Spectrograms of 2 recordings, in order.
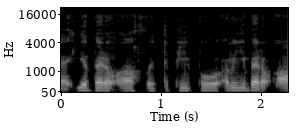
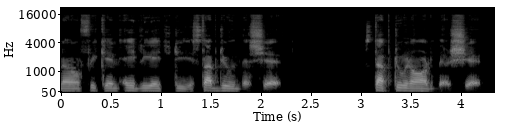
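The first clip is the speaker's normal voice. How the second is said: ordinary delivery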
